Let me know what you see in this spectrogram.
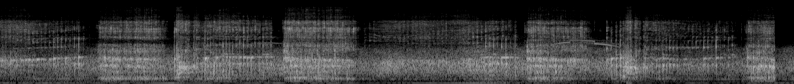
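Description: Lion calling: a run of long, rough calls with short breaks between them.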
